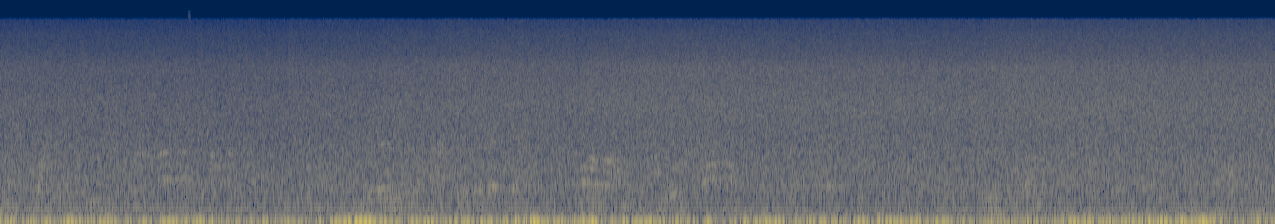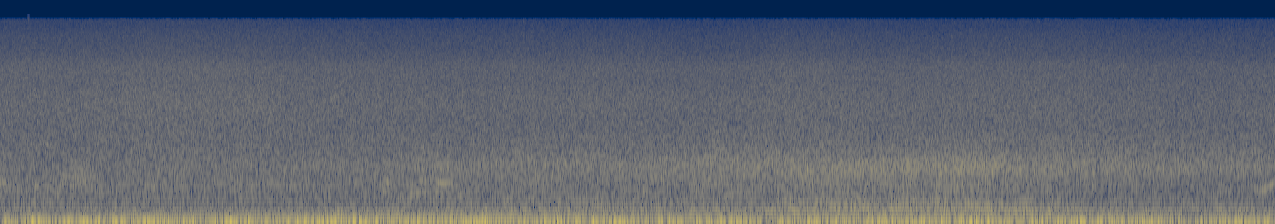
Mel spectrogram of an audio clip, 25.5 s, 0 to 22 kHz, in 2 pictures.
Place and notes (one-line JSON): {"title": "Ponte Spin' a Cavallu, Sartène, France - Ponte Spin", "date": "2022-07-26 16:00:00", "description": "wind in trees, dog, people, frog, road noise\nCaptation : ZOOM H6", "latitude": "41.66", "longitude": "8.98", "altitude": "25", "timezone": "Europe/Paris"}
